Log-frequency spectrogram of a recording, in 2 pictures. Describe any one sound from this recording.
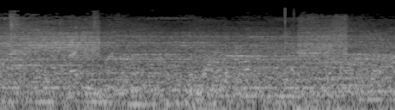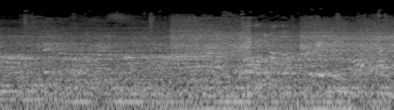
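Young people chatter in a crowd in a large echoing hall.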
